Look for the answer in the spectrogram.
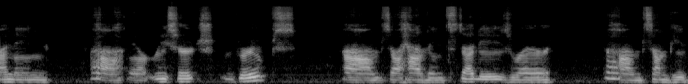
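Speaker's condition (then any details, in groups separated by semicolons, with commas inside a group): Spinal muscular atrophy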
